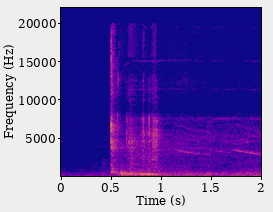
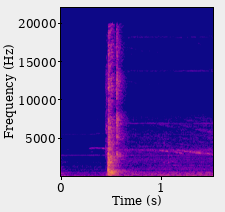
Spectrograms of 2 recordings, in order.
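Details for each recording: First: 2005 Suzuki Boulevard C90, recently rebuilt top end, now won't start: click at key-on, soft steady whir for about three seconds, then click; normal fuel pump prime, everything coming on as it should. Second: 2005 Suzuki Boulevard C90, top end recently rebuilt, ran three or four days then wouldn't start; key on, neutral, clutch in, starter solenoid already replaced: one sharp click at the button, then silence with no cranking. Cause not yet found.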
